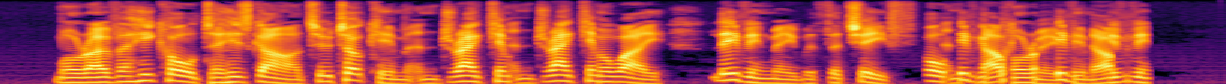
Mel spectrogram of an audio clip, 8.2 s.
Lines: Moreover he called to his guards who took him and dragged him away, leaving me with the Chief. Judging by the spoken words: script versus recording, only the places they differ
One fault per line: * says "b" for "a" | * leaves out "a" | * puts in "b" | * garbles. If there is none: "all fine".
* puts in "and dragged him"
* garbles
